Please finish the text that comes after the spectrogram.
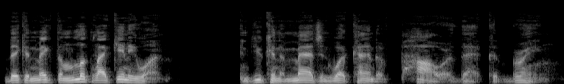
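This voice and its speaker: An actor playing a kindly, world-weary pastor in a video game, with an American accent and a gentle, folksy, plain-spoken way of talking. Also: male voice, low voice, moderate pace, breathy edge, no room sound, clean studio sound. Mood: somber.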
